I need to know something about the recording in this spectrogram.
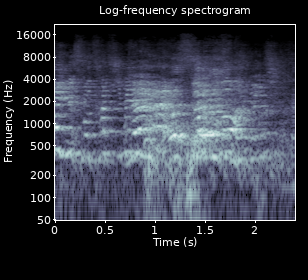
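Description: Several actors shouting together on stage, their loud voices overlapping, with the loudest stretch from about a second in.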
